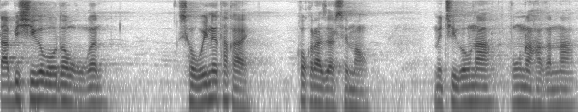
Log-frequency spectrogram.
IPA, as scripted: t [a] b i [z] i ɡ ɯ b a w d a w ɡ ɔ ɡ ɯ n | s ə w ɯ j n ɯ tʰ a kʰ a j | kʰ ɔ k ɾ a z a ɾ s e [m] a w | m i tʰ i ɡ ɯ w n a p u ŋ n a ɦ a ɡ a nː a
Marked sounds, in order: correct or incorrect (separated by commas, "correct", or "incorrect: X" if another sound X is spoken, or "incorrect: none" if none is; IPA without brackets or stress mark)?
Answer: correct, incorrect: s, correct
